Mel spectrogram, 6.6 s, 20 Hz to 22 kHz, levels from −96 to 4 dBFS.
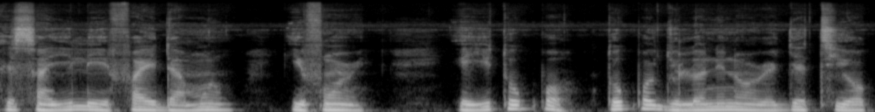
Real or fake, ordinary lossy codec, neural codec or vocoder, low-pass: real; none; none; 19.8 kHz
